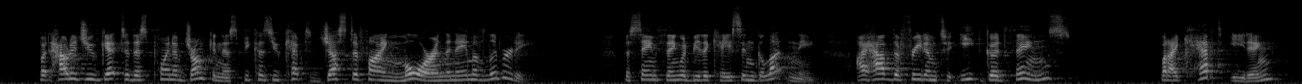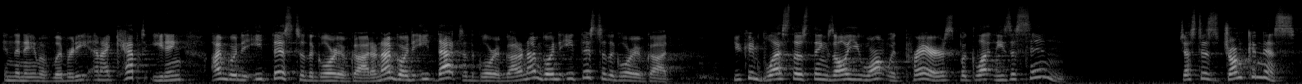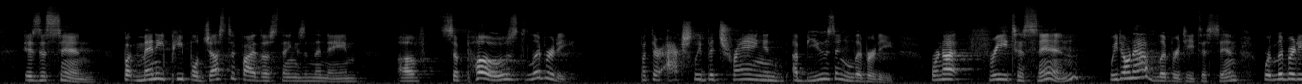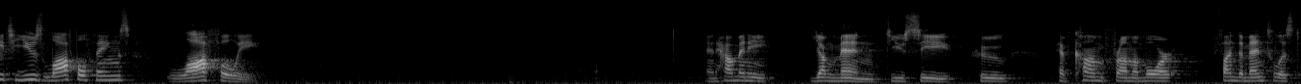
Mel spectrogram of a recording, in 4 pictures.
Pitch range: 160-240 Hz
